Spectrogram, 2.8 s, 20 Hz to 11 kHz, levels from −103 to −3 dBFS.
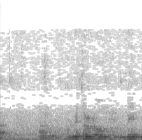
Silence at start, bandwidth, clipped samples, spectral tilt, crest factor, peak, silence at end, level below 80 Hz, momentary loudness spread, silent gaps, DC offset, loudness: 0 s; 8.8 kHz; under 0.1%; -9 dB/octave; 14 dB; -24 dBFS; 0 s; -50 dBFS; 16 LU; none; under 0.1%; -38 LUFS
